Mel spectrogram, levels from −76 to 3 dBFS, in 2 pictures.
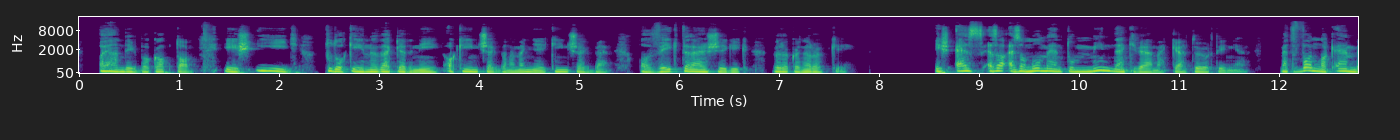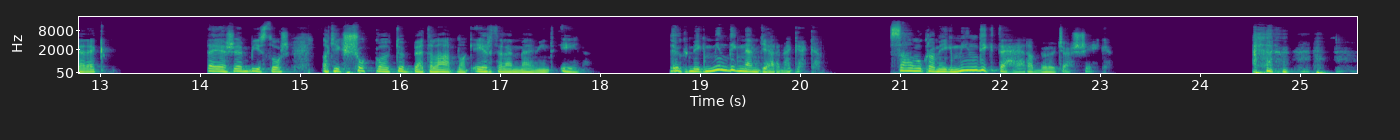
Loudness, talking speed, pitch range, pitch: -14 LUFS, 120 wpm, 110-155 Hz, 130 Hz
